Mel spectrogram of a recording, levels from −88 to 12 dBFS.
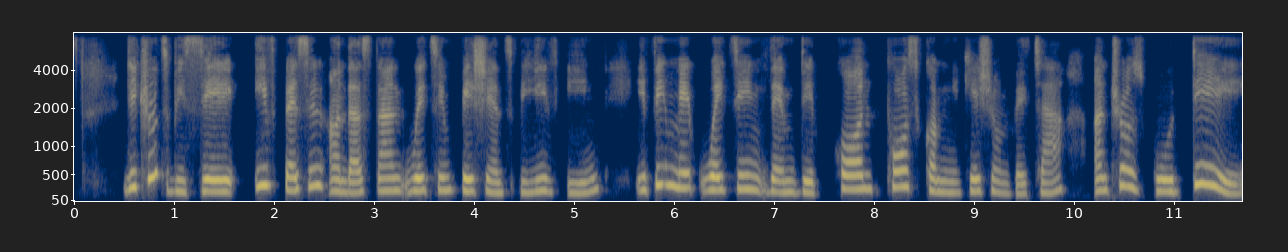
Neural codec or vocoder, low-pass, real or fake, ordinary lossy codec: codec, 16 kHz, 1.1 kbps, Voila-Tokenizer; 7.2 kHz; fake; none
